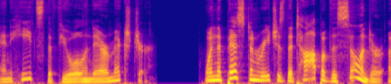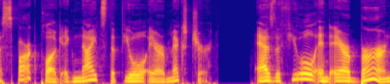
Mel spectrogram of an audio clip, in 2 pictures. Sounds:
speech

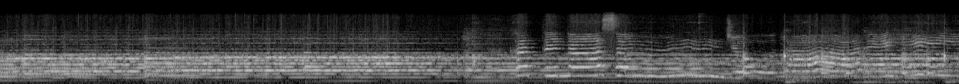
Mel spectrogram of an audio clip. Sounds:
singing

